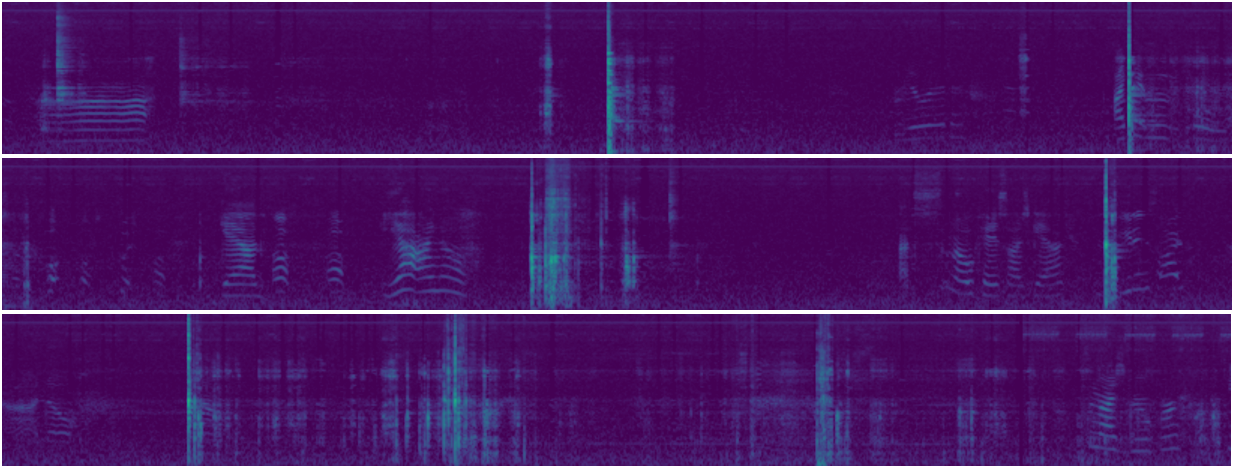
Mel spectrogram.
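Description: A drop net being lowered and hauled up on its rope by hand, with sharp knocks every few seconds and faint voices in between.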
